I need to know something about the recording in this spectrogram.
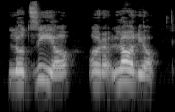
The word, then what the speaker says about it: zio: We have words like lo zio or l'olio. In the first one, the accent is on the end, so lo zio, but l'olio has the accent at the beginning.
